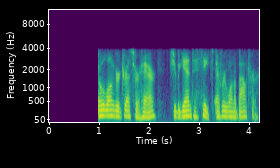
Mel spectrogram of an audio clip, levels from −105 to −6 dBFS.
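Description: A cut-off start runs from 0.0 to 0.98 s. The recording began late, so there is digital silence and then the speech begins abruptly at 0.98 s, in the middle of a sound with no natural attack, as though a switch had been thrown.

The AMR narrowband mobile codec affects the whole clip. Nothing above 3.8 kHz survives, leaving the speech thin and boxed in. The plainly audible buzzy, synthetic texture comes from the vocal-tract model being driven by very few pulses per frame, which fits a low bitrate of around 8 kbps.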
